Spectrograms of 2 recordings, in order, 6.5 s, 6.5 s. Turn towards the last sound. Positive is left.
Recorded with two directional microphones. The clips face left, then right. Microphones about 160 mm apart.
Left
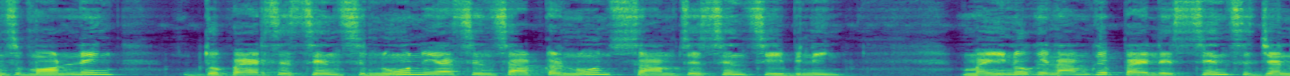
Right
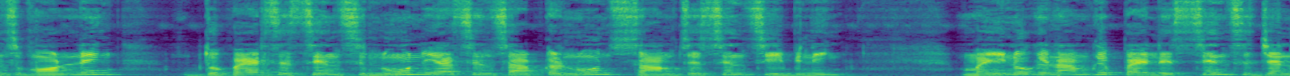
turn(degrees=45)  # may be behind; listen again after turning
